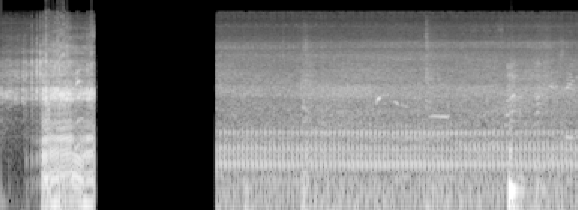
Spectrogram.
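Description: Motorcycle engine idling steadily, with one short low thump about seven seconds in. Near the start, a brief loud burst of noise cuts off into silence before the idle begins.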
